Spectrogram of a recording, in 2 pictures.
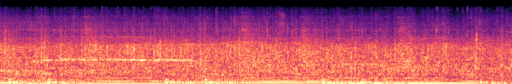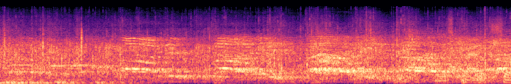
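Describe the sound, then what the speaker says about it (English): A wrestling crowd at a women's match applauds and cheers, a dense wash of clapping and shouts filling the hall while voices talk over it. "This crowd showing their appreciation for the wrestling prowess of Kylie"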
